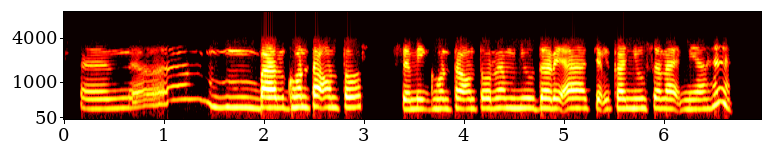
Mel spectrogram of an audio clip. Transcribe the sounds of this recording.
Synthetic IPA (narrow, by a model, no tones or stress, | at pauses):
baɾɡʱɔɳʈaɔnt̪ɔɾ | sɛmiˀɡʱɔɳʈaɔnt̪ɔɾɛmɲud̪aɽɛjʔat͡ʃɛt̪̚kaɲusanajʔ̚ˀmɛjaɦɛ̃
